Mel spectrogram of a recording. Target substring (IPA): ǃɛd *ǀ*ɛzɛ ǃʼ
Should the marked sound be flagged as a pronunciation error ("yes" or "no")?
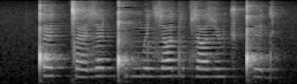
no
